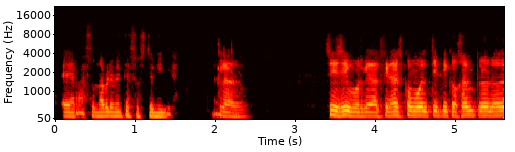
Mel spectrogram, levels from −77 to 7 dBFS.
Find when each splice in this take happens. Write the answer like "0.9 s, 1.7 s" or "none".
none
